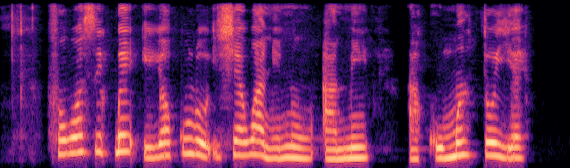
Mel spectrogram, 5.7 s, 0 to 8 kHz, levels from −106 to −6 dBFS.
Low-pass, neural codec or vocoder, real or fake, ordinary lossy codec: 7.2 kHz; vocoder, 44.1 kHz, 128 mel bands, Pupu-Vocoder; fake; none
